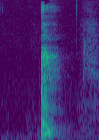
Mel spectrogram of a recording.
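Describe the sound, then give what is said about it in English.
A man clears his throat once: a short, gruff, rasping burst that fades quickly, heard alone against a quiet background. “Donnie cleared his throat.”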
